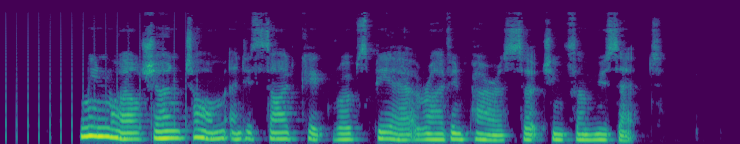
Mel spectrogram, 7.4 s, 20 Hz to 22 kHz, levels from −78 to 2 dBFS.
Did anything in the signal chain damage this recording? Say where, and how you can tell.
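Yes, a train of clicks from 0.05 to 1.97 s: about twenty regular ticks at 8.9 per second, as loud as the speech, likely analogue interference or a faulty connection.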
